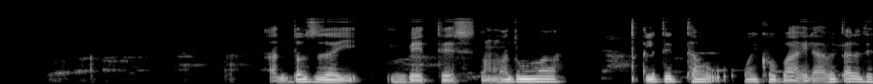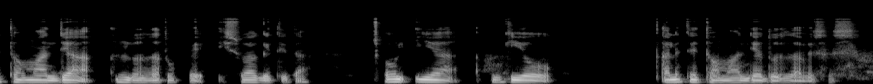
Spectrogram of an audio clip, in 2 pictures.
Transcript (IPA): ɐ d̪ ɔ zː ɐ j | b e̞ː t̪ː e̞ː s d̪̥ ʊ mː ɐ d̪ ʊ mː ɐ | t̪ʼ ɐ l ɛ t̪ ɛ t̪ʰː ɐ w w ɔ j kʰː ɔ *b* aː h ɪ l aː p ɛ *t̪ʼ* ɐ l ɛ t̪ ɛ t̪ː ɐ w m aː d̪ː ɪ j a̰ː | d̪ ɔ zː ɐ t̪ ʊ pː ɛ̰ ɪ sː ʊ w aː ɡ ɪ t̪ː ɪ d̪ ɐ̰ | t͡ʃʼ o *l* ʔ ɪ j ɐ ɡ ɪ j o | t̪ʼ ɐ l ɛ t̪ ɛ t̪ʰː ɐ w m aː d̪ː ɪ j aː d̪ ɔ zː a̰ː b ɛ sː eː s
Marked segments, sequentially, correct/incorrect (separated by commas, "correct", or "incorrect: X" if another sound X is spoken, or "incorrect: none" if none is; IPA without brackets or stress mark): correct, correct, correct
